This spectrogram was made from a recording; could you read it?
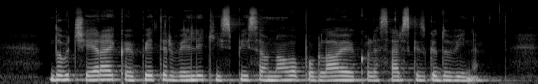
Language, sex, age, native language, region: Slovenian, female, 18-29, Slovenian, Savinja region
